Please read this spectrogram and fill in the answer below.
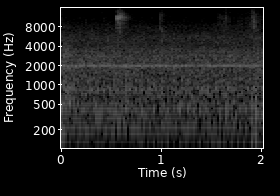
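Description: Electric fan running on its low setting: a steady, quiet whoosh, with one faint tick about half a second in.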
